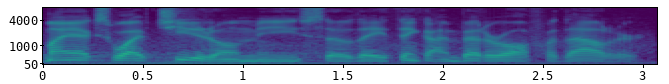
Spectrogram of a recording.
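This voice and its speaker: A man's voice: deep voice, fairly even intonation, fairly quick, gravelly, bright, forceful tone, slight background noise, heavily acted. A man playing a polite, wry thriller novelist in an audio drama, courteous and dryly humorous. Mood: matter-of-fact. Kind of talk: audio drama first-person storytelling.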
